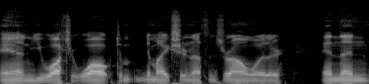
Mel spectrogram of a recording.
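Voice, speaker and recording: Recorded very cleanly with a silent background, a man speaks with a fairly low pitch and monotone, flat intonation. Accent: Southern US. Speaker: videographer. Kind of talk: casual chat.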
